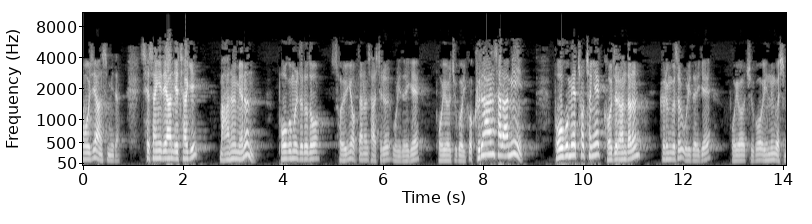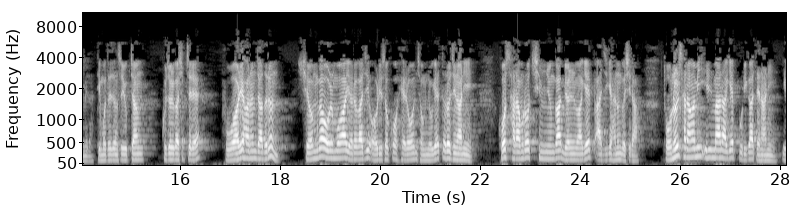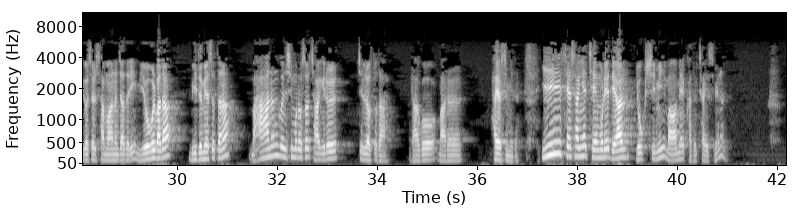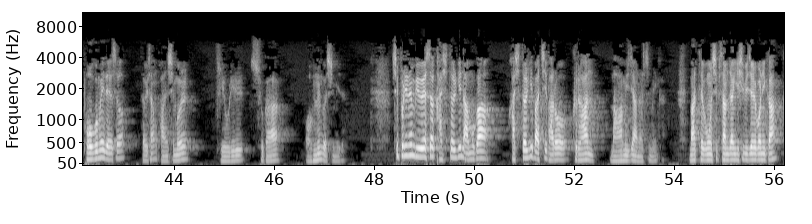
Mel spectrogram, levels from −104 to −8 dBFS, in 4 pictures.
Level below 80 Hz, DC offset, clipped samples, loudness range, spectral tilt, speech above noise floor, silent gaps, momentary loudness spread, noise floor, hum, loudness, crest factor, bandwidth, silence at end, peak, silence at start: -60 dBFS; under 0.1%; under 0.1%; 10 LU; -7.5 dB/octave; 45 dB; none; 17 LU; -63 dBFS; none; -18 LUFS; 20 dB; 6.4 kHz; 0.05 s; 0 dBFS; 0 s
